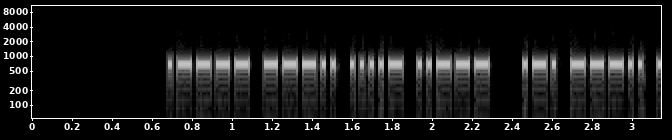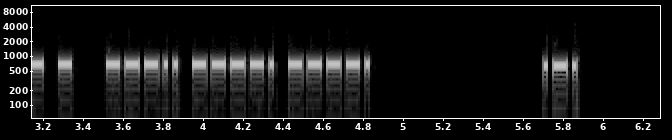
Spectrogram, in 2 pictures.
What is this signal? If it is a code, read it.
Morse code, heard as a keyed tone, about 50 wpm, 700 Hz. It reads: 1842 R8TT 899 R
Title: Worked All Europe DX Contest - QTC Exchange - 50wpm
